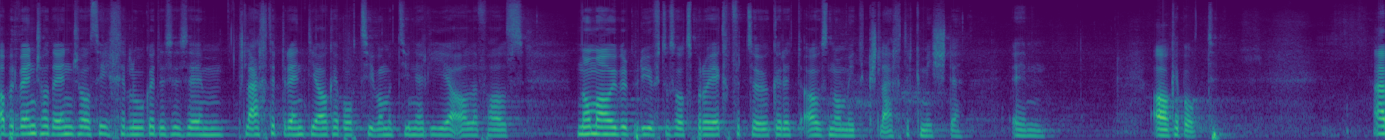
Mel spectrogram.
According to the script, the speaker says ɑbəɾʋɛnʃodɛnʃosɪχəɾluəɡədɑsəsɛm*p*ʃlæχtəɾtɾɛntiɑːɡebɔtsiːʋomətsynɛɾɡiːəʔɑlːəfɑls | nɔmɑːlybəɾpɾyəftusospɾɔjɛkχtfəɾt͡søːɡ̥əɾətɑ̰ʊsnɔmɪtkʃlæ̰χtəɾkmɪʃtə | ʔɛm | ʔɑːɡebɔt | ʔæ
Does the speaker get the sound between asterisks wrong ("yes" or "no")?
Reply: yes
